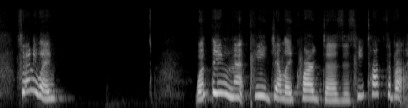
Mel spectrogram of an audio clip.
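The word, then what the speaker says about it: P. Djèlí Clark: The D is silent. It's like Django. So it's P.Dejili Clark.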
